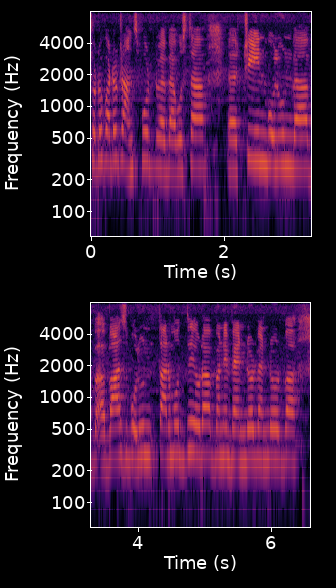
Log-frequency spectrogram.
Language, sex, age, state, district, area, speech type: Bengali, female, 18-30, West Bengal, Kolkata, urban, spontaneous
